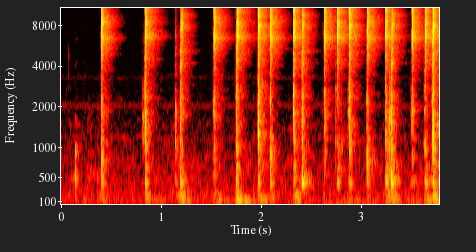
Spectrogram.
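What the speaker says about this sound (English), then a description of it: "we got our clicky sound, and it's actually ridiculously clicky." A very clicky mechanical keyboard is typed on close to the mic, with sharp separate keystrokes quickening into a fast, irregular run of crisp clacks, with no talking.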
